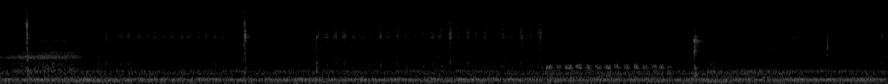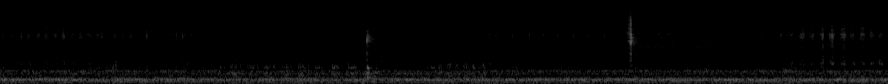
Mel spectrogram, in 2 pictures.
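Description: Ballpoint pen scratching faintly on drawing paper in quick hatching strokes, in spells with short pauses, with a few light ticks.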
